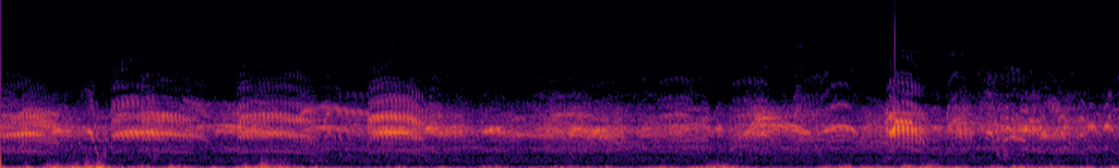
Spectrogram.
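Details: Begging royal albatross chicks keep up a continuous run of wavering, nasal calls in loose pulses, with wind rumbling beneath.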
